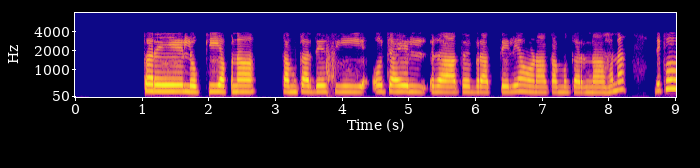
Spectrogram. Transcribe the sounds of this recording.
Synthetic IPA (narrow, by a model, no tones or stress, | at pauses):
təɾeːloːkiːaːpnaː | kəmkəɾd̪eːsiːoːt͡ʃaːɦeːɾaːt̪bɾaːt̪ːeːlɪãːɳaːkəmkəɾnaːɦɛːnaː | d̪eːkʰoː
